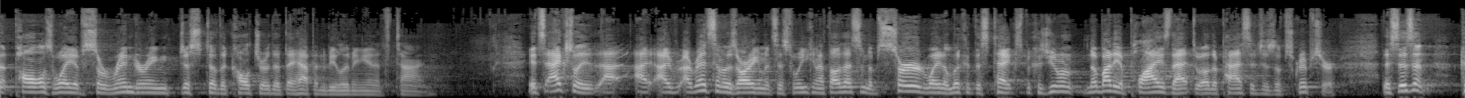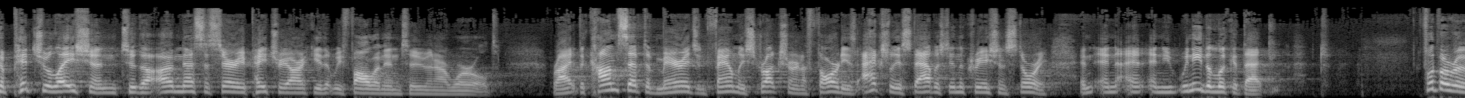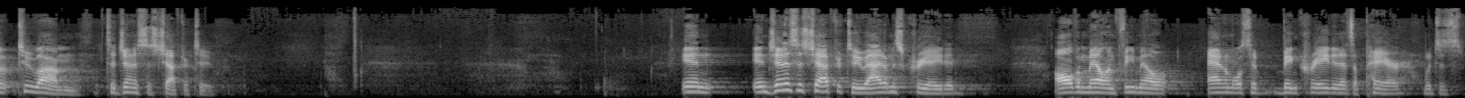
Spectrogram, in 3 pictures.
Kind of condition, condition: setting, large echoing room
